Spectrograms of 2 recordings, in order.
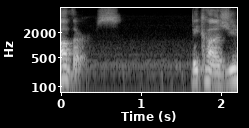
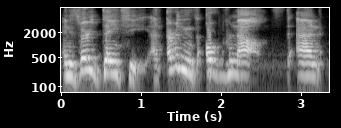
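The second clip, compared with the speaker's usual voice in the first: much higher, louder mocking dainty voice; dainty overpronounced son; 12 semitones higher, 11 dB louder than usual. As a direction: ham up a prissy overpronouncing son. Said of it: "his son sounds like this".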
